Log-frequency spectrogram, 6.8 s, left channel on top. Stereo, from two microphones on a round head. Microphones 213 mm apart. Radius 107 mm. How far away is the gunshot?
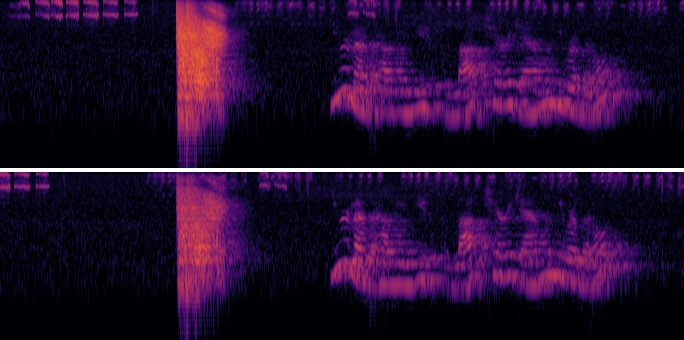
About 0.7 m.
